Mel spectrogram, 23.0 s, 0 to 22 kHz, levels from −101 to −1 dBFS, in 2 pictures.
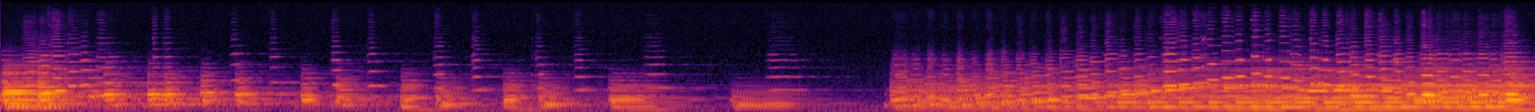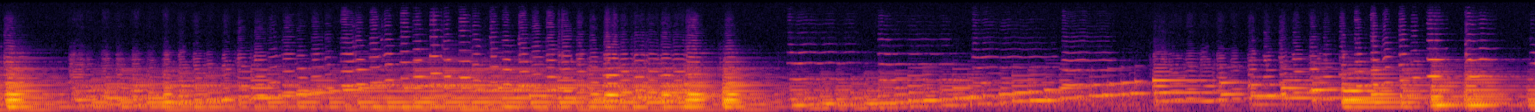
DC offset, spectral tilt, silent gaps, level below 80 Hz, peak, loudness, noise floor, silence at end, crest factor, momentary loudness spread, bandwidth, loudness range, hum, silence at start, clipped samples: under 0.1%; -7 dB/octave; none; -48 dBFS; -8 dBFS; -29 LUFS; -60 dBFS; 0 s; 20 dB; 15 LU; 15.5 kHz; 13 LU; none; 0 s; under 0.1%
